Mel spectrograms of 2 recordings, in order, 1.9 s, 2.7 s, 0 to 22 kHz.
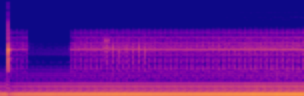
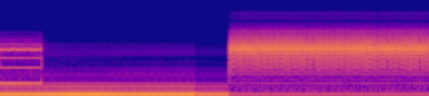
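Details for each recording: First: Intelbras Modulare/Conecta PBX with no extension dial tone, terminal 1 lifted off the board, powered: steady low hum and even hiss on the extension, no tone; the matrix is suspected of injecting the noise, unconfirmed. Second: Intelbras Modulare/Conecta telephone exchange under repair for a missing extension tone: a clean, steady dial tone at the op-amp, normal, lasting about a second before loud hiss from the matrix takes over.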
